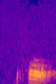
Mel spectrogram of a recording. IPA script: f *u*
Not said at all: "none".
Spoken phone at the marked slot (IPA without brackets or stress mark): o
